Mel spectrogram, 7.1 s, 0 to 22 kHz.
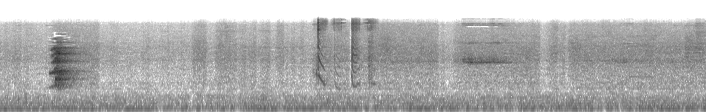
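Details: A young female black-and-tan Miniature Dachshund, born 23 May 2016, at a pet shop gives one sharp, high bark, then a few thin, falling yelps.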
